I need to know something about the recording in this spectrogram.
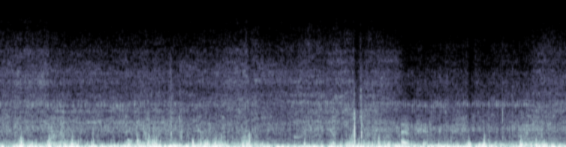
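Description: Wind rushes loudly past as a bike speeds downhill.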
